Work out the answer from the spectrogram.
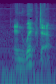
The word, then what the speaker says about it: Invicta: Invicta. The V is pronounced like a W, I believe, so...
